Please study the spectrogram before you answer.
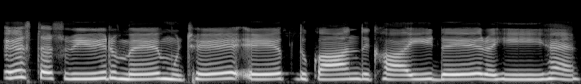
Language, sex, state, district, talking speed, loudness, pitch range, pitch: Hindi, female, Madhya Pradesh, Katni, 105 wpm, -11 LUFS, 230-255 Hz, 245 Hz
